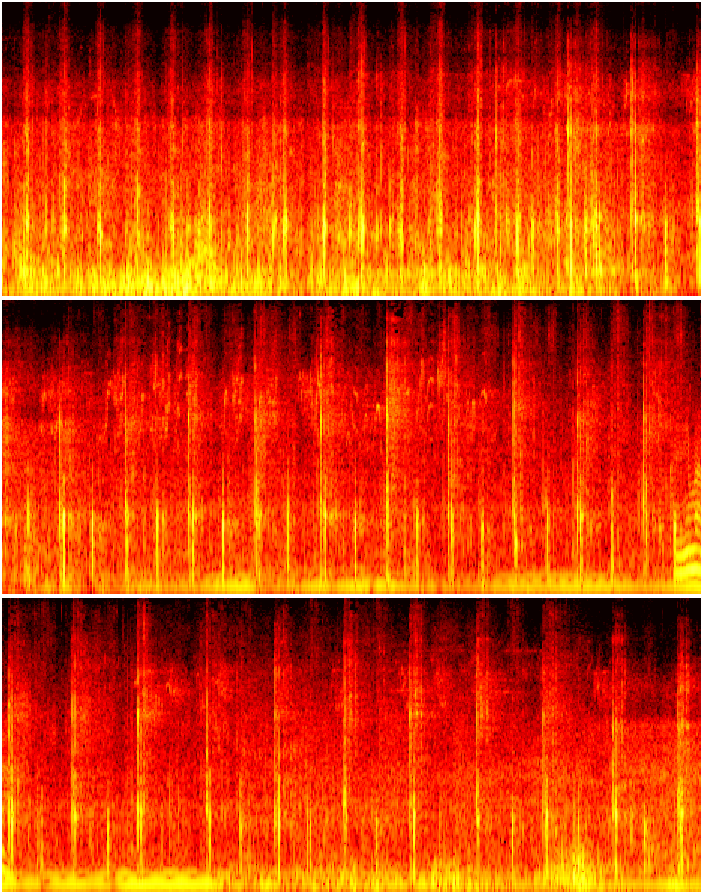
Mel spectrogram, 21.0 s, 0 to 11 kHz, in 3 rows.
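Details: Hooves of the Shire horse De Goot Damon clatter in a continuous clip-clop on the May 2 trip to Falkendorf, Ostsee Shires. A low rumble joins partway through, and one brief voice cuts in.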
